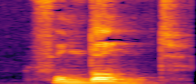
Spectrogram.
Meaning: 1. fondant (sugary substance) 2. dark chocolate
- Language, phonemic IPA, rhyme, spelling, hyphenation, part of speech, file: Dutch, /fɔnˈdɑnt/, -ɑnt, fondant, fon‧dant, noun, Nl-fondant.ogg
